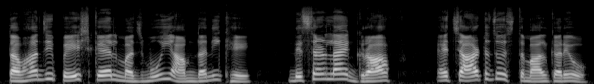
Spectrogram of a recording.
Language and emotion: Sindhi, neutral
